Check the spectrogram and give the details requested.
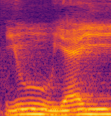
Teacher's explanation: tidak ada dengung sama sekali. Kita pencet hidung tetap lancar.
